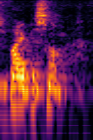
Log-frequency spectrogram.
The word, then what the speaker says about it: Vipassana: know if I get it right or not by vibe asana like the sauna I wanted to save it the sauna but I think looks on the YouTube pronunciation guide it was VIPRE summer and that is also an Eastern meditation form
